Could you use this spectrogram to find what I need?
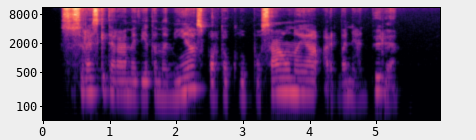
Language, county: Lithuanian, Alytus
